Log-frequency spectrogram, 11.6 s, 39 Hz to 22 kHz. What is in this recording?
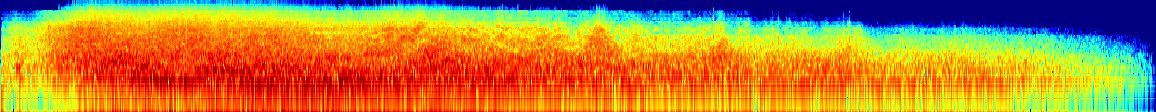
BGM-109 Tomahawk Land Attack Missile Launch.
